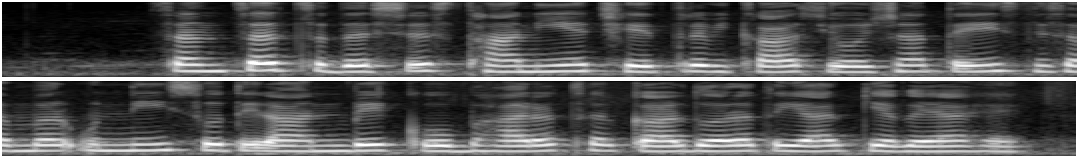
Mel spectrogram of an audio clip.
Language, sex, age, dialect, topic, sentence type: Hindi, female, 31-35, Hindustani Malvi Khadi Boli, banking, statement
